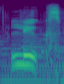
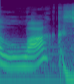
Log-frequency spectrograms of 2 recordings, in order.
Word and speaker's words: luxe: Luke's. Yes, I say it like French because I am French Canadian. Actually, no, I'm not. I'm Anglophone. But I went to French immersion. How do people say it in America? Lux, I think.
